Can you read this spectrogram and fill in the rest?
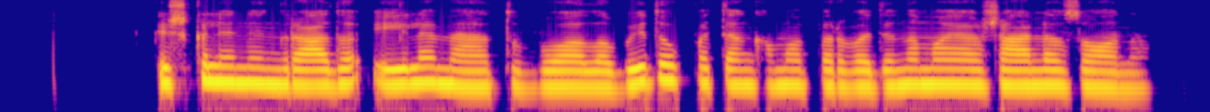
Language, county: Lithuanian, Šiauliai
